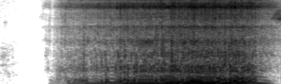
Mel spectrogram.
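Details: Snoring, played as a sound-identification example in an English lesson: a single long, low, rattling snore on an in-breath, rising and fading over about two seconds.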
